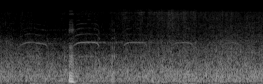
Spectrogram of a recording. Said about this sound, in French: Laisser ces beaux bruits marins-là jouer.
